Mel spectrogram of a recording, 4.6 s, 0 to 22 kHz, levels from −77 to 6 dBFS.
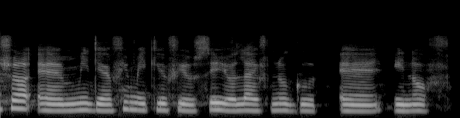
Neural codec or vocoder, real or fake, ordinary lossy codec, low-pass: codec, 24 kHz, 3.1 kbps, DualCodec; fake; MP3, 64 kbps; 7.2 kHz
